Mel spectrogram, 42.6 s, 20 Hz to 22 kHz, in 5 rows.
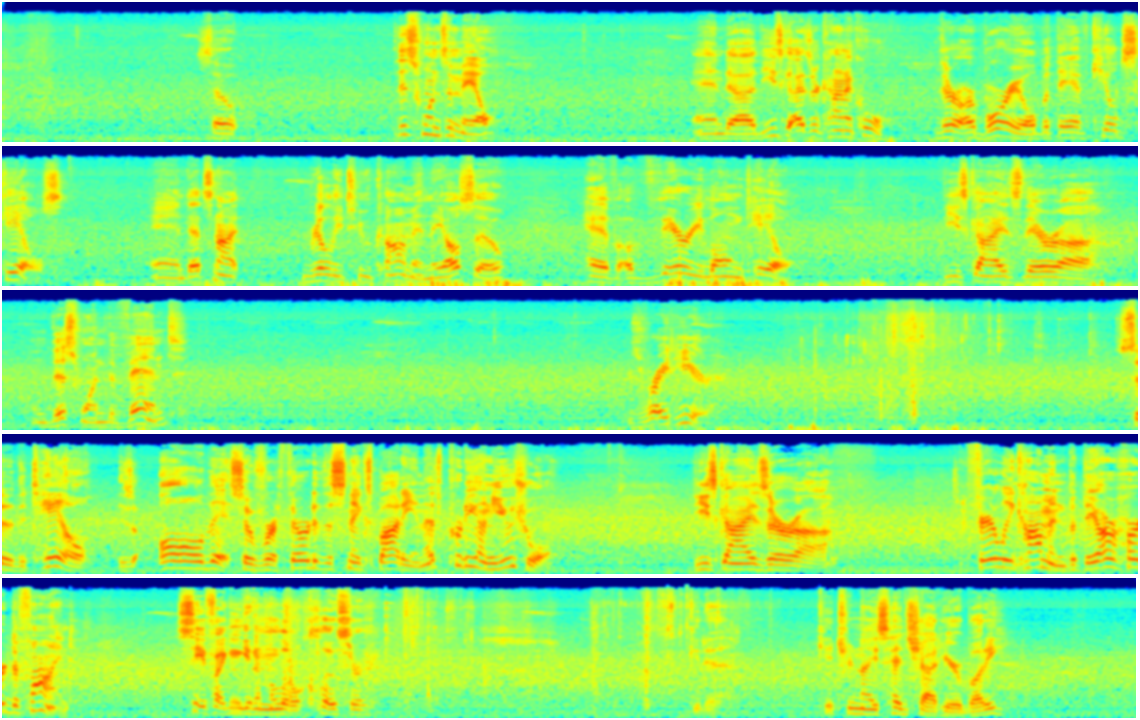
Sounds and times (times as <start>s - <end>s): Outside, rural or natural: 0.0s - 42.5s
Speech: 1.5s - 1.8s, 3.0s - 3.7s, 5.2s - 9.0s, 9.6s - 12.3s, 12.9s - 14.5s, 15.6s - 18.4s, 21.7s - 22.4s, 25.4s - 29.7s, 30.8s - 31.8s, 32.8s - 34.6s, 35.4s - 36.9s, 39.2s - 39.6s, 40.2s - 41.6s.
